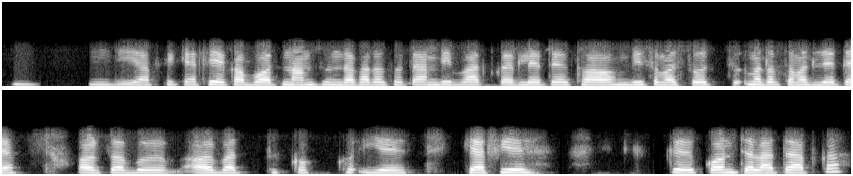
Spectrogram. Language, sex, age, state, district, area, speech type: Hindi, female, 18-30, Bihar, Vaishali, rural, conversation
